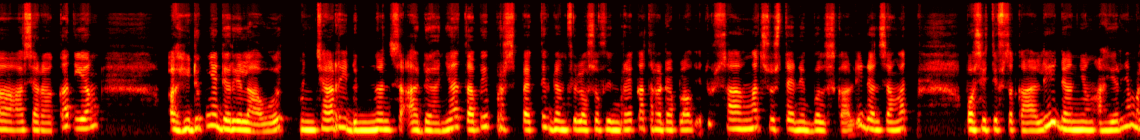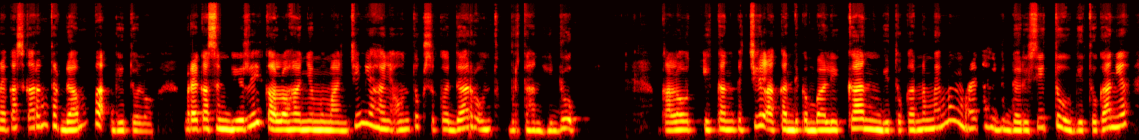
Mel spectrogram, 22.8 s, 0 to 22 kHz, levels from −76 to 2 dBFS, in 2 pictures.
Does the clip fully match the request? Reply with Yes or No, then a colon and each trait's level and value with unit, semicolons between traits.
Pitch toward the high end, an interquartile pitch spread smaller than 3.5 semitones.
Yes: high, 215 Hz; average, 2.9 semitones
